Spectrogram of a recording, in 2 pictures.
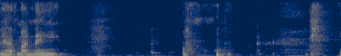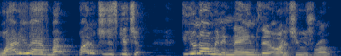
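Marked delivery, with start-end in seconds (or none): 5.1-10.1 much higher, louder indignant rant building to a yell; outraged disbelief. Real, not acted. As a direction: scold the copycat in mock outrage. Scolds impostor with his name.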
